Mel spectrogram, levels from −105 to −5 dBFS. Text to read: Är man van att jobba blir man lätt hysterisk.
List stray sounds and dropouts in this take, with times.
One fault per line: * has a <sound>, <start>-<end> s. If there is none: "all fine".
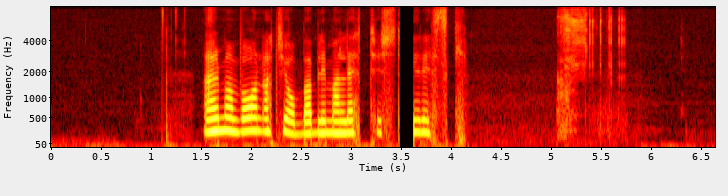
* has a dropout, 3.5-3.6 s
* has a squeak, 5.0-5.8 s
